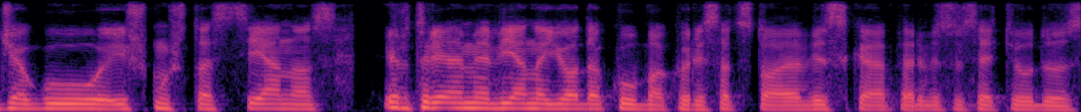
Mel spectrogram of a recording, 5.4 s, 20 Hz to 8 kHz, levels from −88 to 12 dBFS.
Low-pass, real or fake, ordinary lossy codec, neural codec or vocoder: 7.2 kHz; real; Opus, 16 kbps; none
